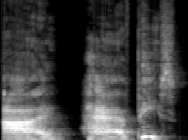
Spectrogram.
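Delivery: very slow, word by word; stretched-out, deliberate declaration; declaration of faith. Real, not acted. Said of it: "Declare it by faith".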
